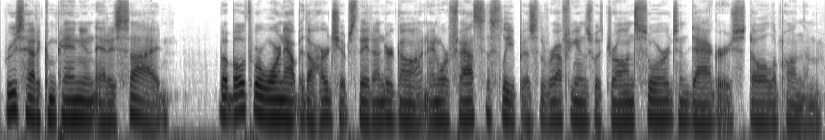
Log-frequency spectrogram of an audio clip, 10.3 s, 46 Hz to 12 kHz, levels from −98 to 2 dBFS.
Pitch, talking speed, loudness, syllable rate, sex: 105 Hz, 190 wpm, -17 LUFS, 4.9 syllables/s, male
